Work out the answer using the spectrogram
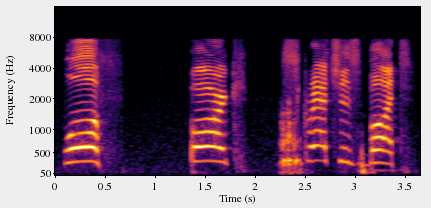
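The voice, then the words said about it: Silly barking character voice. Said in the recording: “just change voice ... did a perfect impression of Barky”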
